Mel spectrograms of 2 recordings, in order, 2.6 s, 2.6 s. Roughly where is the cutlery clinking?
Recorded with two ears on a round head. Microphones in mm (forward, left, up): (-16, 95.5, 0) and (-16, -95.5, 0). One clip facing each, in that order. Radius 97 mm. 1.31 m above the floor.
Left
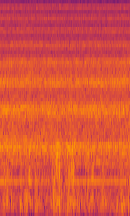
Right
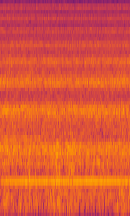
No cutlery clinking in this recording.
